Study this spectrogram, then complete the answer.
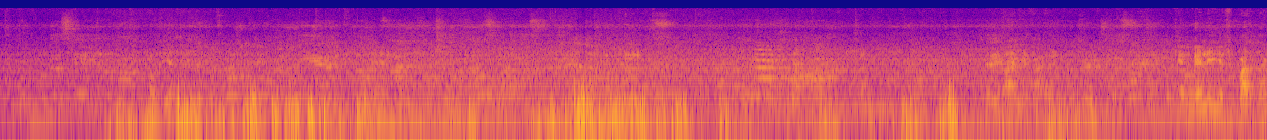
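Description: An elderly man talks animatedly up close.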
